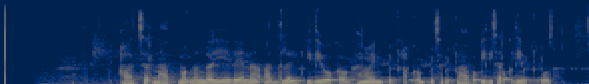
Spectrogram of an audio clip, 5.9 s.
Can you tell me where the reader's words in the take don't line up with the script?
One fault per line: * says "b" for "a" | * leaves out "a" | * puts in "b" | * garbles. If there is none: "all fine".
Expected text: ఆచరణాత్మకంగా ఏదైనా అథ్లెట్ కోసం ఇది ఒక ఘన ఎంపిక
* leaves out "కోసం"
* garbles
